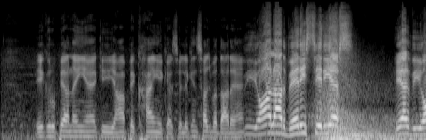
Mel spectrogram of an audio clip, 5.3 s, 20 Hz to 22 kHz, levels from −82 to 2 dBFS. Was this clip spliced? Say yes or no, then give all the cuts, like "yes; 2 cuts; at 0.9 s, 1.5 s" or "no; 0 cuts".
yes; 1 cut; at 3.1 s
